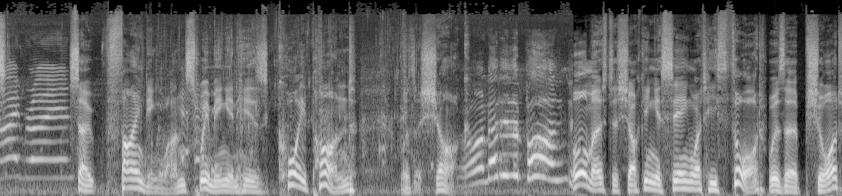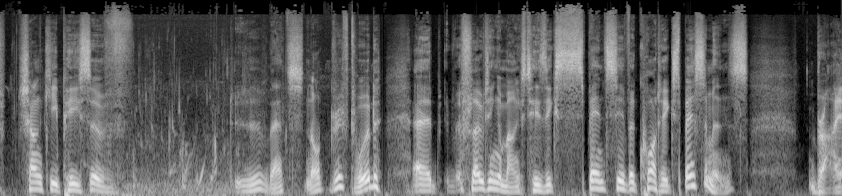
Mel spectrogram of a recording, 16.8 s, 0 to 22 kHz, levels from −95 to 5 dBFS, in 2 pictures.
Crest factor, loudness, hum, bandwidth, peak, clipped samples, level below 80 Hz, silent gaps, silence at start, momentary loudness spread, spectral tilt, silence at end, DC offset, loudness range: 12 dB; -12 LUFS; none; over 20 kHz; 0 dBFS; under 0.1%; -36 dBFS; none; 0 s; 9 LU; -4 dB/octave; 0 s; under 0.1%; 4 LU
